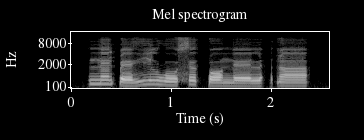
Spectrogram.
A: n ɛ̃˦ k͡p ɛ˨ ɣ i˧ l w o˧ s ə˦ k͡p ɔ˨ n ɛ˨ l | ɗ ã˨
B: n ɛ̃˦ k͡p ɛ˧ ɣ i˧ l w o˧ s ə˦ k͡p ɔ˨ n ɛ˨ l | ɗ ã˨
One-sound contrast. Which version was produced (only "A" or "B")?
A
